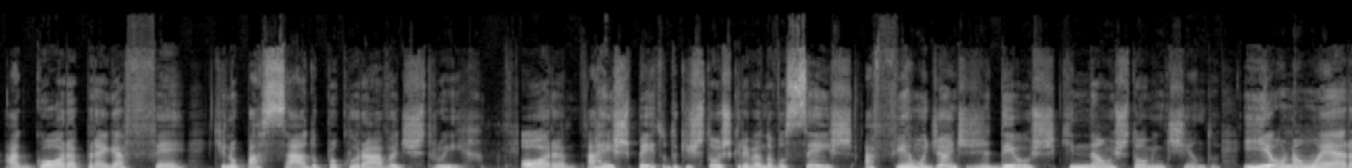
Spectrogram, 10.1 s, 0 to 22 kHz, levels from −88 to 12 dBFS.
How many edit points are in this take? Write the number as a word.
two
